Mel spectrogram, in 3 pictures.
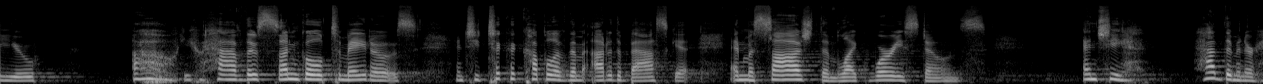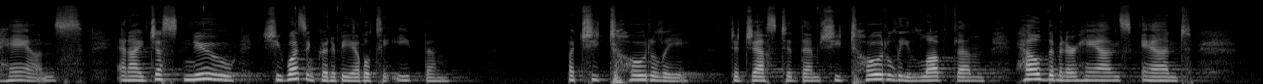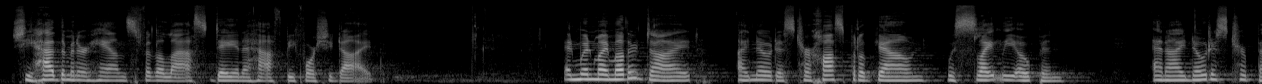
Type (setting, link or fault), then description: setting, live audience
